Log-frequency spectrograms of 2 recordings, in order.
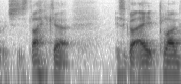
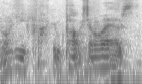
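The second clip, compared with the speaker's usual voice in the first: high, quiet imitation of a swearing neighbour; small, high mock tirade; mock angry rant; 6 semitones higher, 11 dB quieter than usual. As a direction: imitate irate griping at reduced volume. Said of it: "effing and balling at me".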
